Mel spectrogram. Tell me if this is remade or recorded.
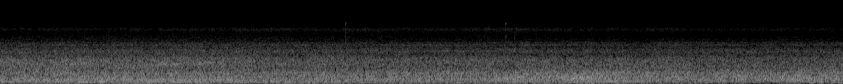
recorded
